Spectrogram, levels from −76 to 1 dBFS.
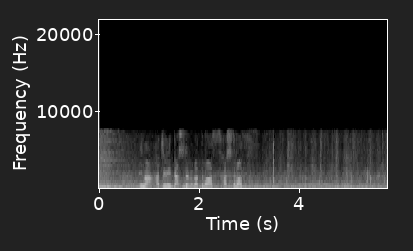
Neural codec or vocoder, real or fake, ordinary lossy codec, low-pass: none; real; none; none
